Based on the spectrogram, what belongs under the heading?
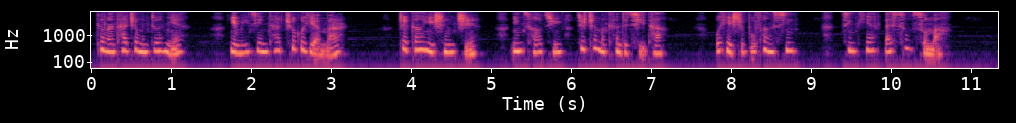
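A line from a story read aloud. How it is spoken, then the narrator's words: Laughing reply. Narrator (Chinese): 我笑着回答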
